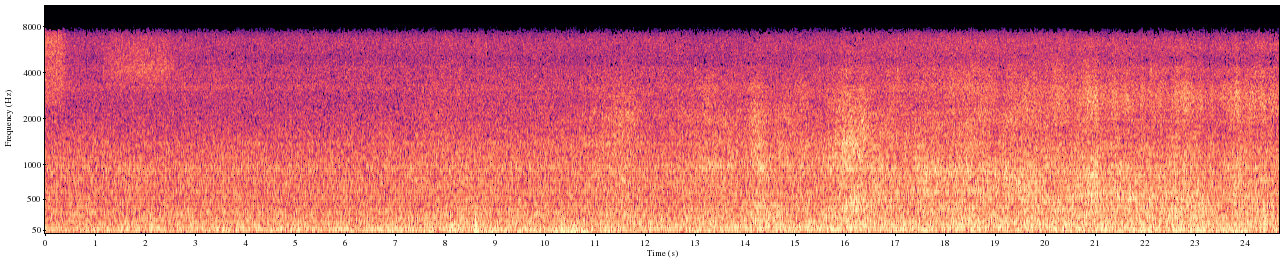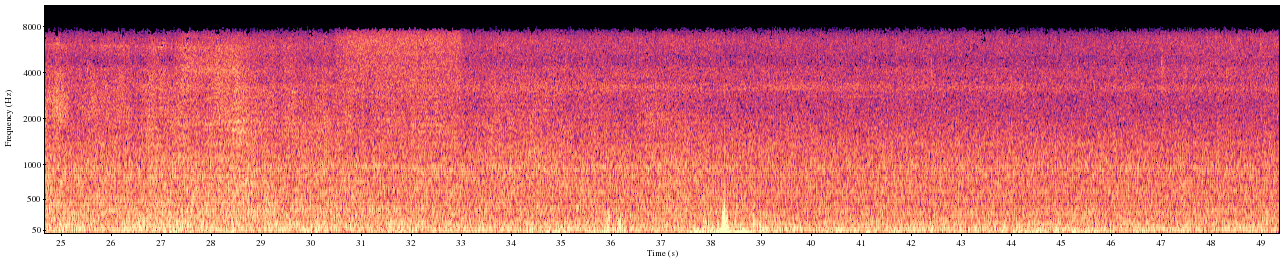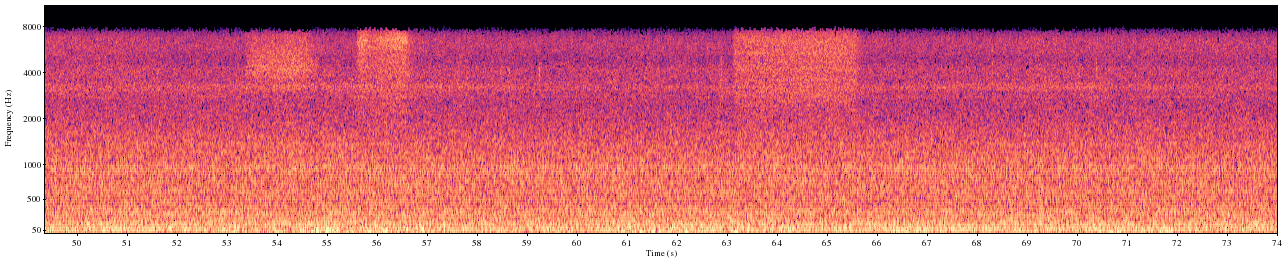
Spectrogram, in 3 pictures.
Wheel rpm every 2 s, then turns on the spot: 0, 0, 0, 0, 0, 0, 0, 0, 0, 0, 0, 0, 0, 0, 0, 0, 0, 0, 0, 0, 0, 0, 0, 0, 0, 0, 0, 0, 0, 0, 0, 0, 0, 0, 0, 0, 0.
none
